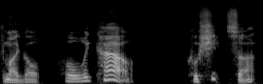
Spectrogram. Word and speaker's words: Košice: Košice, is that how you say it? Košice.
